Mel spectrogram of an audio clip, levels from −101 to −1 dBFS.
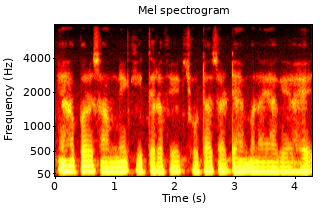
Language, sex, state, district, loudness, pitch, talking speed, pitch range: Hindi, male, Uttar Pradesh, Lalitpur, -18 LUFS, 95 Hz, 165 wpm, 90-100 Hz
